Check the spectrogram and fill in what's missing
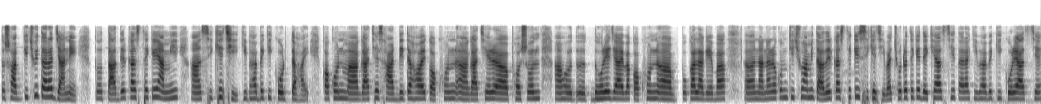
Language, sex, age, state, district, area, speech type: Bengali, female, 18-30, West Bengal, Paschim Bardhaman, urban, spontaneous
